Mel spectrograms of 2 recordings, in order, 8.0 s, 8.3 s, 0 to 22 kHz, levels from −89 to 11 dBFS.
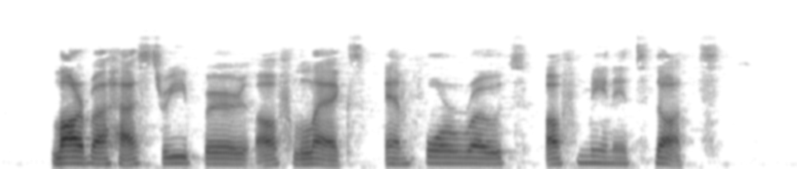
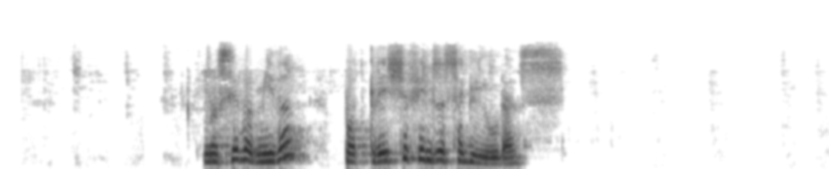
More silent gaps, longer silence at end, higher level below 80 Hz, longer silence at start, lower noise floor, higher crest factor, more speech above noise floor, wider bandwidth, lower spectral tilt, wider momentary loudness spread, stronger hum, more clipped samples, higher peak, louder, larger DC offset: neither; second, 0.8 s vs 2.7 s; second, -70 dBFS vs -58 dBFS; second, 0.55 s vs 2.05 s; second, -79 dBFS vs under -90 dBFS; first, 22 dB vs 16 dB; second, 58 dB vs over 77 dB; about the same, 7.8 kHz vs 7.6 kHz; second, -5 dB/octave vs -6.5 dB/octave; about the same, 18 LU vs 16 LU; neither; neither; about the same, 0 dBFS vs -2 dBFS; second, -21 LUFS vs -14 LUFS; neither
